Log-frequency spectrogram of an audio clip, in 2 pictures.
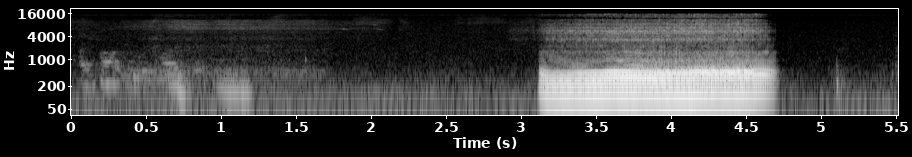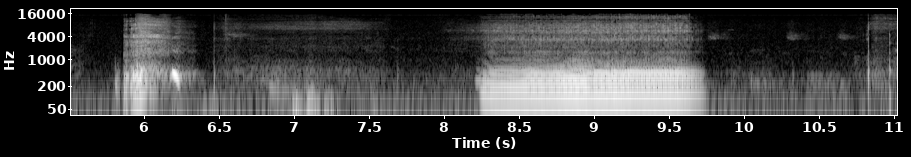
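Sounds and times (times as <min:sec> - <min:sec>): dog snoring: 0:00.5 - 0:02.0, 0:03.1 - 0:04.8, 0:06.7 - 0:09.8.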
